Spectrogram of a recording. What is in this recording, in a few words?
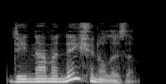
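"denominationalism", British English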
